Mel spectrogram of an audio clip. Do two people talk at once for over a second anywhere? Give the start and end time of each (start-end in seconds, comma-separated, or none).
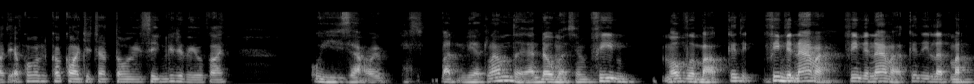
none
